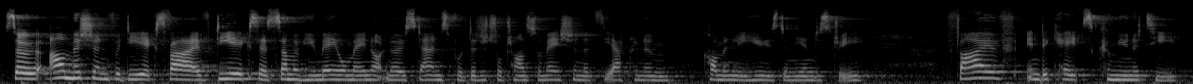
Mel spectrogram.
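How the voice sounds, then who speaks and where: A woman's voice: fairly high pitch, a little mellow. A woman from Zimbabwe giving an earnest, emphatic keynote speech at a conference, with some ums. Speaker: conference speaker. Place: conference hall. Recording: hall reverb.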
